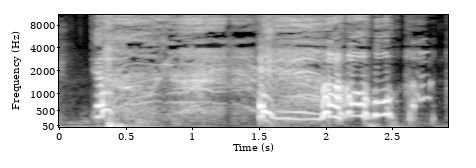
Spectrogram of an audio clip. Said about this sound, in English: Oh my gosh. I just hit my head on the microphone when I sneezed.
